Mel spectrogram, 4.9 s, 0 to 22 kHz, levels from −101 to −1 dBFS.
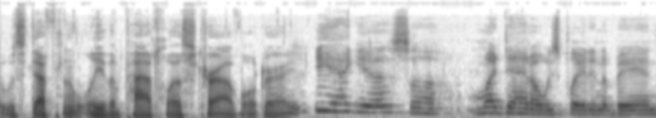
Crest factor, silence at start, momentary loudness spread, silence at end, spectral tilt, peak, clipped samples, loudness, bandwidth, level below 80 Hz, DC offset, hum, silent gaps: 18 dB; 0 s; 9 LU; 0 s; -6 dB/octave; -14 dBFS; under 0.1%; -34 LUFS; over 20 kHz; -54 dBFS; under 0.1%; none; none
